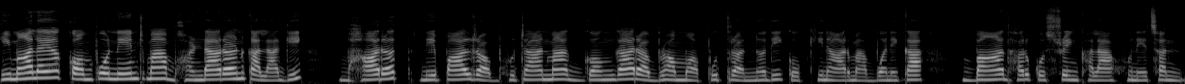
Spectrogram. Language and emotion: Nepali, neutral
